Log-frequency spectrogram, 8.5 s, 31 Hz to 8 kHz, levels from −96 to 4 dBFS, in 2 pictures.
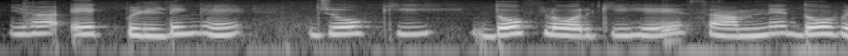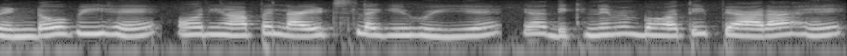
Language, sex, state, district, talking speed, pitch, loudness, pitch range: Hindi, female, Bihar, Sitamarhi, 205 wpm, 260 Hz, -21 LUFS, 240-280 Hz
